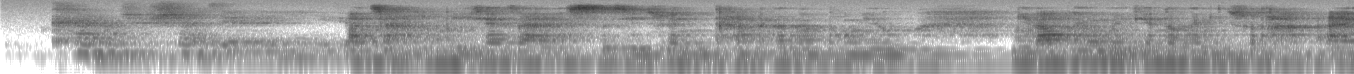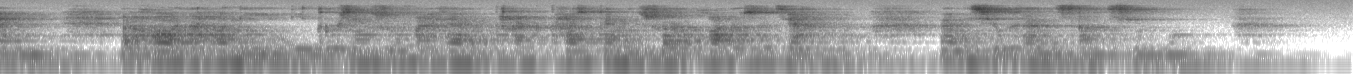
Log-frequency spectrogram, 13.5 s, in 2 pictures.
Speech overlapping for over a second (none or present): none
